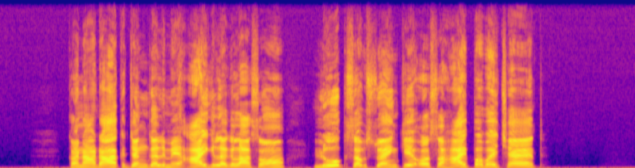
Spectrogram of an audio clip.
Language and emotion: Maithili, fearful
